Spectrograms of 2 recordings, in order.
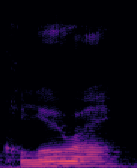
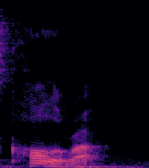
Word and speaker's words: cholera: by a very bad calora clara chlora cholera epidemic am i saying that right okay i just googled the pronunciation so it's cholera cholera so yes just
